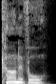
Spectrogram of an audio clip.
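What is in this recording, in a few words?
"carnivore", British English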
